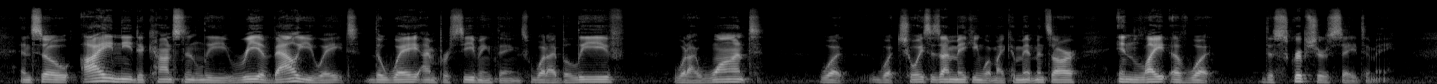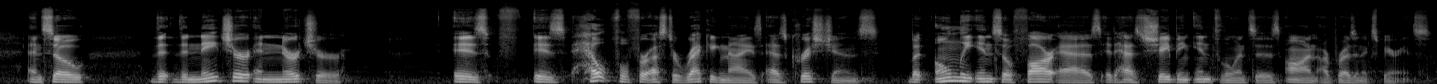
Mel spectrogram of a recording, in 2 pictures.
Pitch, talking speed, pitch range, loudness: 110 Hz, 135 wpm, 100-120 Hz, -27 LUFS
